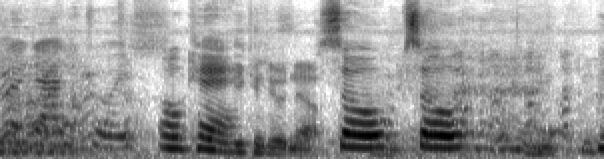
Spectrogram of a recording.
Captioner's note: laughter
